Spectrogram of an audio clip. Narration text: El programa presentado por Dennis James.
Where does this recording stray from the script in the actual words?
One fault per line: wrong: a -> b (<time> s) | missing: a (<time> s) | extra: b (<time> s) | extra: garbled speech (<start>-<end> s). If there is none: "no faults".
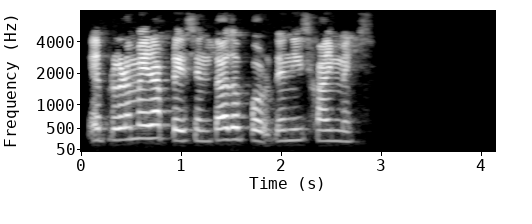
extra: era (0.7 s)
